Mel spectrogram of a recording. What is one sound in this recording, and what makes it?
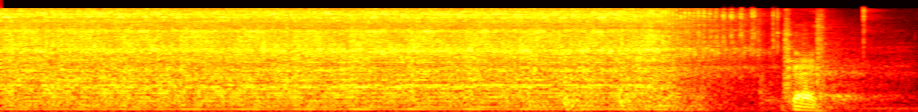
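A cordless power driver whirs steadily.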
